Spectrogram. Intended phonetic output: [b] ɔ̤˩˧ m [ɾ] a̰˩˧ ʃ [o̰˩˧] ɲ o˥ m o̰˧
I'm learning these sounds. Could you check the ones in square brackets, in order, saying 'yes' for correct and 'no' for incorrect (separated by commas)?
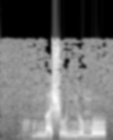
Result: yes, no, no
